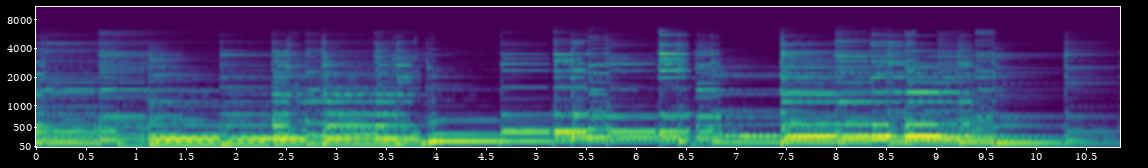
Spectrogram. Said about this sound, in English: … begins with a strum guitar pattern playing the chords C major 7, A minor 7, E minor 7, and D major 7.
